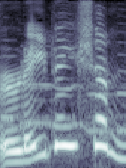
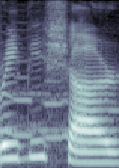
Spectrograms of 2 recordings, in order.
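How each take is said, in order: First: The name begins with a 'ray' sound. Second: The name begins with a 'ree' sound. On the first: The speaker calls it wrong. "রেইদিশা না" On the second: The speaker calls it right. "রিদিশা হবে"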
